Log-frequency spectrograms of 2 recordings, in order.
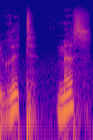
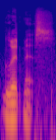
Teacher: So when I'm really speaking slowly and I say litmus, I'm using what we call a true T sound. So the only difference between a true T and a stop T is with the stop T, I am not aspirating.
